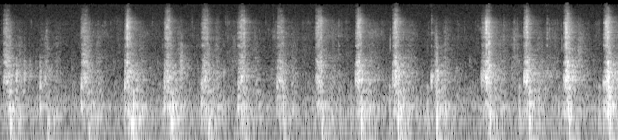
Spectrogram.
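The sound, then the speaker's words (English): A cleaver rock-chops a carrot in a steady rhythm, about sixteen crisp knocks against a cutting board, each a sharp woody tap with a brief scrape, moderately loud, with no talking. “Yeah, no problem whatsoever chopping up that carrot.”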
